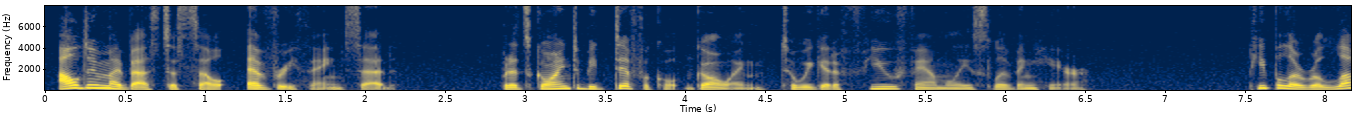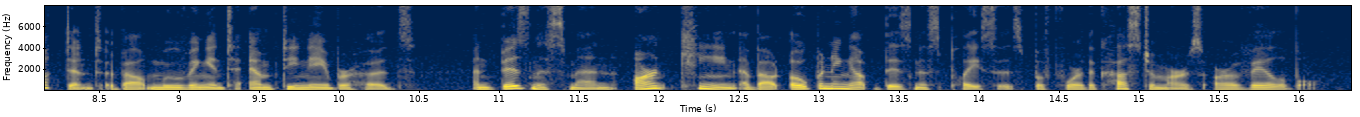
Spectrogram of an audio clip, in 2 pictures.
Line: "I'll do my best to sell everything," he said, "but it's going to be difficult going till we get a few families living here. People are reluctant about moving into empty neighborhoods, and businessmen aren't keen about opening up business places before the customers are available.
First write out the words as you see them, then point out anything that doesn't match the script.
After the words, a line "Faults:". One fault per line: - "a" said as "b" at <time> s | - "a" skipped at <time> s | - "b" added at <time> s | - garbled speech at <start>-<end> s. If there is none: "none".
"I'll do my best to sell everything," said, "but it's going to be difficult going till we get a few families living here. People are reluctant about moving into empty neighborhoods, and businessmen aren't keen about opening up business places before the customers are available.
Faults:
- "he" skipped at 1.9 s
